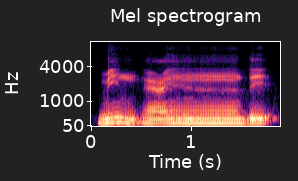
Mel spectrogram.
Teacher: نون پہ اخفا نہیں کریں گے کیونکہ آگے عین حروف حلقی ہے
